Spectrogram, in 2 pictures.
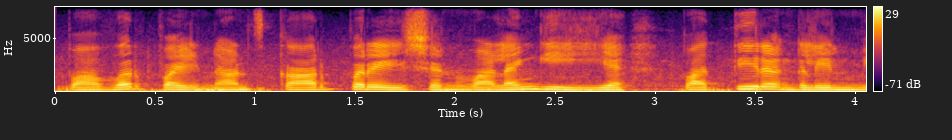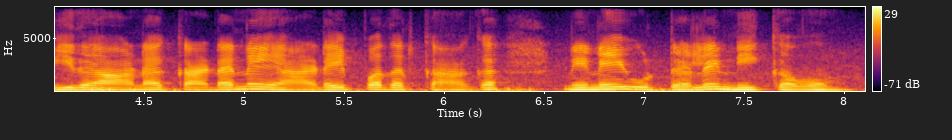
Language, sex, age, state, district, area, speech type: Tamil, female, 18-30, Tamil Nadu, Sivaganga, rural, read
